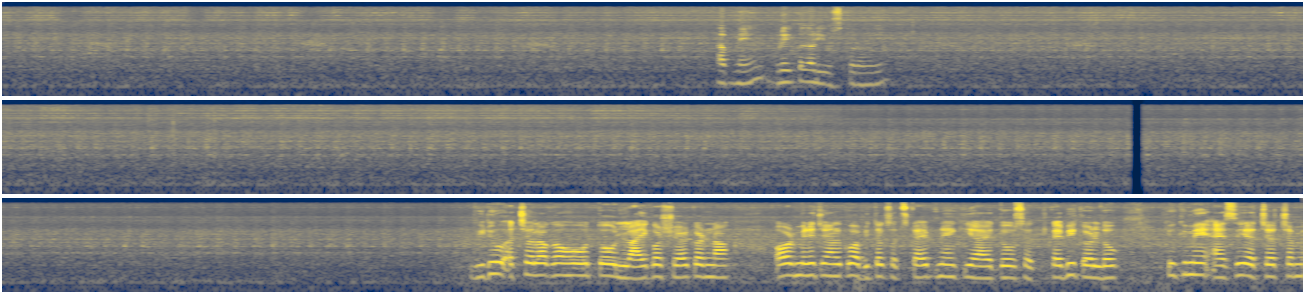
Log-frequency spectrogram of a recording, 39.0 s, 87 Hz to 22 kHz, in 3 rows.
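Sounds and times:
mechanical hum: 0.0s - 39.0s.

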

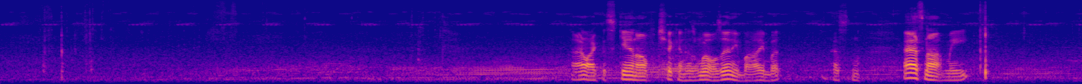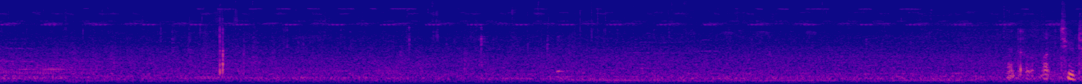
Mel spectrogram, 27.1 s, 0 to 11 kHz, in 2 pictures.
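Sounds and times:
insects chirping: 0.0s - 27.0s.

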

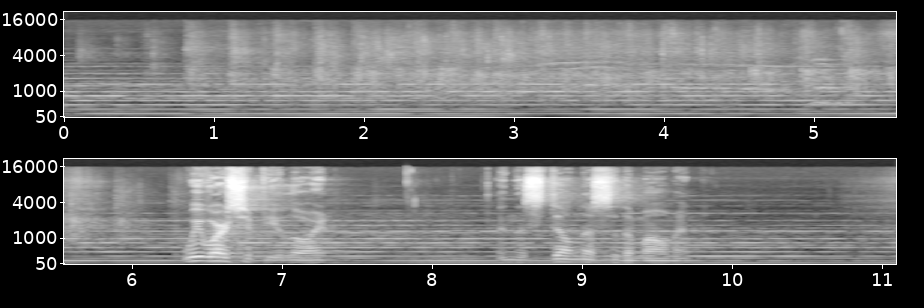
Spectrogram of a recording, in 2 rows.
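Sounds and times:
soft sustained synth pad chord: 0.0s - 11.0s.

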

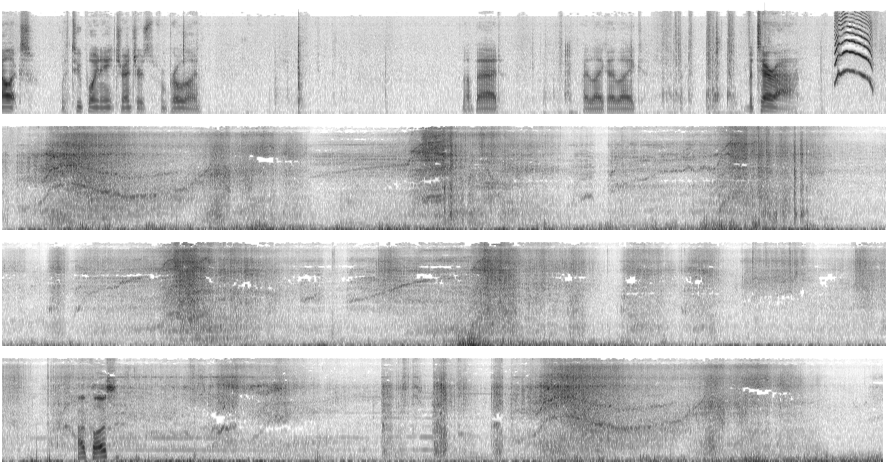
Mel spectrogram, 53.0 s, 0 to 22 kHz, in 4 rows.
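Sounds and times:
toy truck motor whine: 12.5s - 53.0s.

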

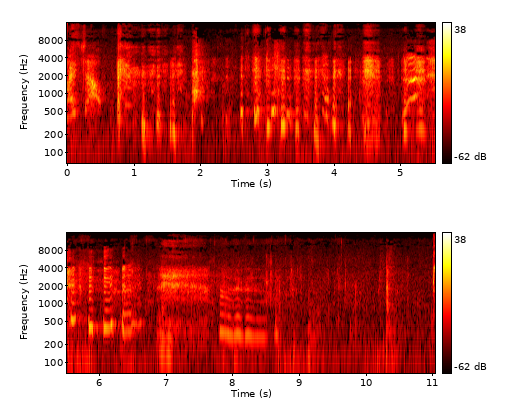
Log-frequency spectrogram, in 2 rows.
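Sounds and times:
people laughing: 0.8s - 8.5s.

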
